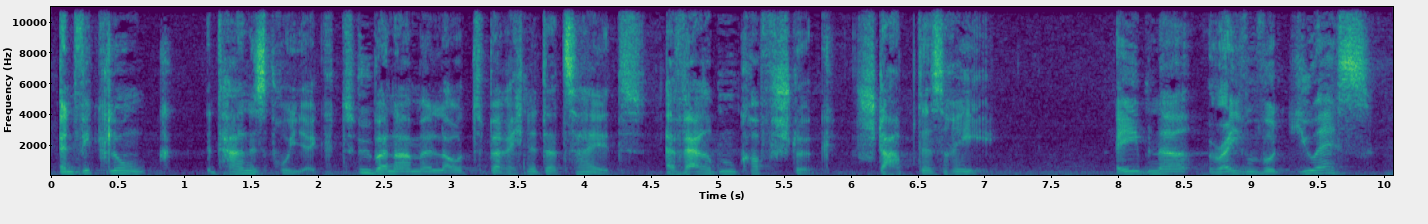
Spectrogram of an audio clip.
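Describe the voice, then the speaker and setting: An actor playing an earnest, secretive intelligence officer in a dubbed film, formal and official. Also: male voice, medium pitch, big pitch swings, takes it slowly, bright, forceful tone, slight background noise, full character voice. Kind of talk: German film dubbing.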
